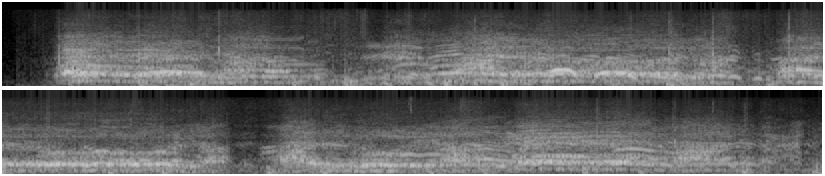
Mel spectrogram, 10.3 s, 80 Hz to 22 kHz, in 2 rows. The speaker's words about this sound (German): Ja, Halleluja, D-Mark um 0 Uhr am Alexanderplatz. Zehntausende begrüßen jubelnd die deutsche Mark. Mit sechs Silvesterraketen und Hubkonzerten wird gefeiert und überall herrscht wirklich ausgelassene Stimmung.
